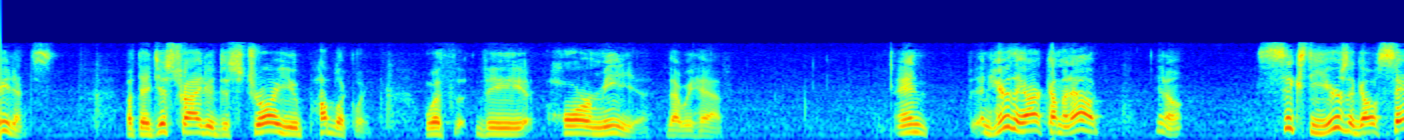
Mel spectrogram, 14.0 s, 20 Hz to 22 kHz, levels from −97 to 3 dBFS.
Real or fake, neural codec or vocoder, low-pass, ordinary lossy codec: real; none; 7.2 kHz; MP3, 48 kbps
